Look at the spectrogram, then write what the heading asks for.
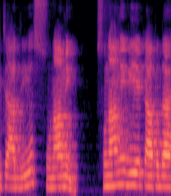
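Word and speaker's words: tsunami: गिरता है कि चाहिए सुनामी सुनामी बेकार पड़ा है सुनामी के बारे में बताया है कि सुनामी क्या एक जापानी शब्द है उच्चारण सूनामी जिसका मूल अर्थ बंदरगाह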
